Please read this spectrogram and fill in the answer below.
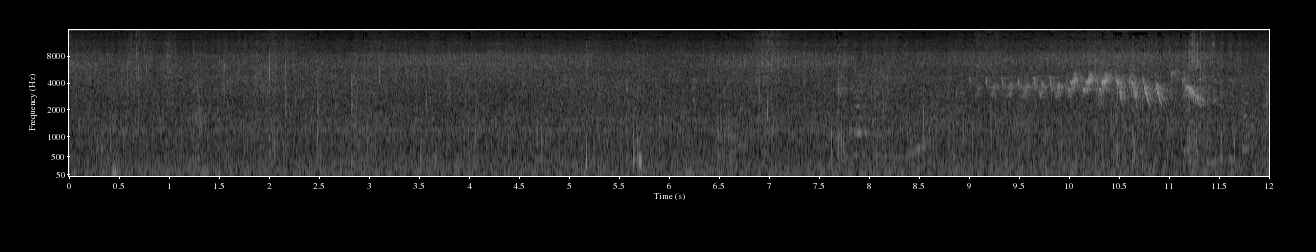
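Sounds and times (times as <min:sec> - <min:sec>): faint scattered ticks: 0:00.0 - 0:11.8
even hiss: 0:00.0 - 0:12.0.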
